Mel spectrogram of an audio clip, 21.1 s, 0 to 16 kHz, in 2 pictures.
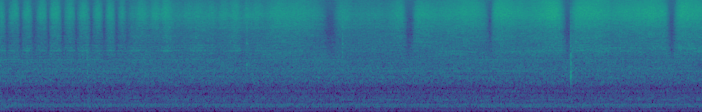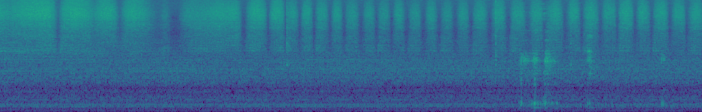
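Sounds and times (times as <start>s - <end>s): palm rubbing a monitor screen: 0.1s - 12.8s, 13.4s - 21.0s.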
